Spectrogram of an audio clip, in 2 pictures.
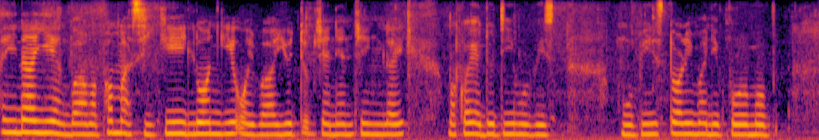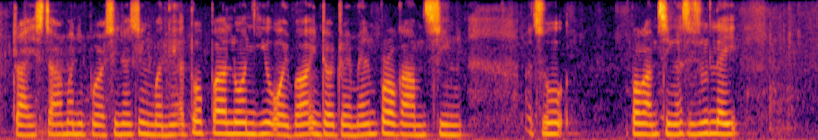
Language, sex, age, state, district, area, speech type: Manipuri, female, 18-30, Manipur, Thoubal, rural, spontaneous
